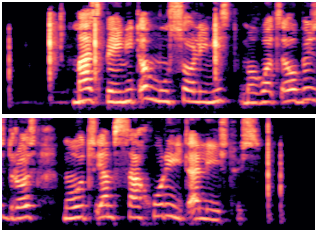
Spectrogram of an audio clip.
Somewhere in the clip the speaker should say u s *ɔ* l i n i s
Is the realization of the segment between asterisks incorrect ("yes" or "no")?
no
